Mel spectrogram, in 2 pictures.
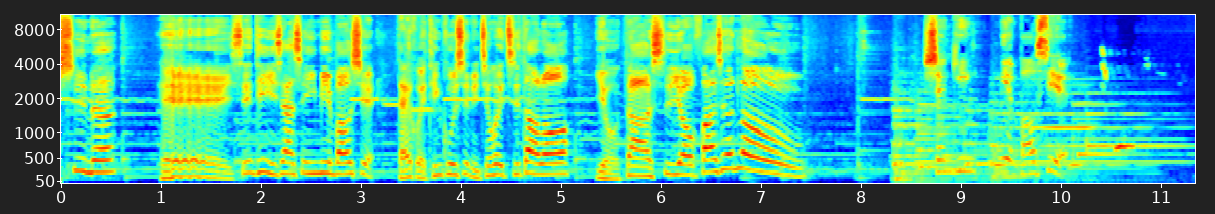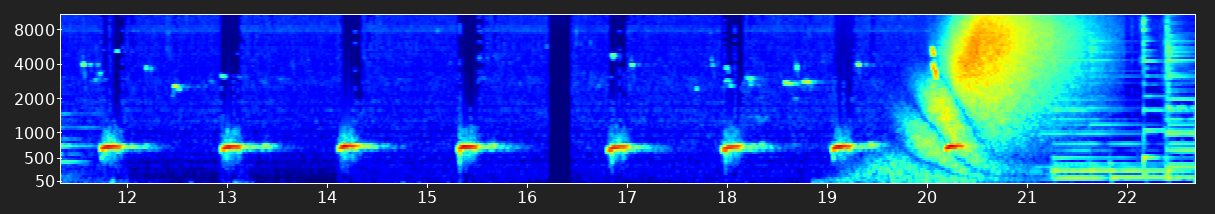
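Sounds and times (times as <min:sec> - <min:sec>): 
speech: 0:00.1 - 0:07.6, 0:08.3 - 0:10.2
laughter: 0:01.0 - 0:02.0
bird call: 0:11.6 - 0:12.2, 0:13.0 - 0:13.5, 0:14.1 - 0:14.6, 0:15.3 - 0:15.8, 0:16.8 - 0:17.3, 0:18.0 - 0:19.3.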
